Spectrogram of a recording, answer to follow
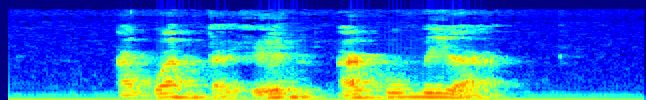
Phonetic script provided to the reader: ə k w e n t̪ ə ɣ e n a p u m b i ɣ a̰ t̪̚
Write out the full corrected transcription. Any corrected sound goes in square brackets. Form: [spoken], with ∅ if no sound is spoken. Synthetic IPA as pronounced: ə k w [a] n t̪ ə [ʒ] e n a [k] u m b i [ð] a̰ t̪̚

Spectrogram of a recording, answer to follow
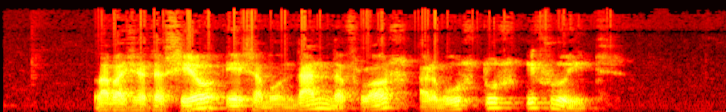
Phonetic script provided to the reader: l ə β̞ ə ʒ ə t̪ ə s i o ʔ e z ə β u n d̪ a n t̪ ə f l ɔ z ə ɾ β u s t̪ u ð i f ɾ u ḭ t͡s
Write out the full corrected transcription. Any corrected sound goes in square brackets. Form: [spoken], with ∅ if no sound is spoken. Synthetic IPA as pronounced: l ə β̞ ə ʒ ə t̪ ə s i o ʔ e z ə β u n d̪ a n [d̪] ə f l ɔ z ə ɾ β u s t̪ u [z] i f ɾ u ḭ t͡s

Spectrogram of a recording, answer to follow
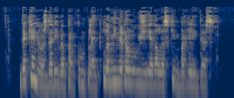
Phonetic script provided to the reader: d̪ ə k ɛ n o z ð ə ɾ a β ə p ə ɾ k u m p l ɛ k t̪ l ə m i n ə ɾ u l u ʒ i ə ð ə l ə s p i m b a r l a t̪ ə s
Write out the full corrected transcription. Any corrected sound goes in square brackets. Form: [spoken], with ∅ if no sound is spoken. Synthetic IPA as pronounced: d̪ ə k ɛ n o z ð ə ɾ [i] β ə p ə ɾ k u m p l ɛ [∅] t̪ l ə m i n ə ɾ u l u ʒ i ə ð ə l ə s [k] i m b [ə] r l [i] t̪ ə s

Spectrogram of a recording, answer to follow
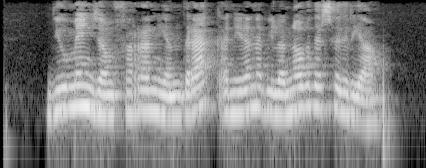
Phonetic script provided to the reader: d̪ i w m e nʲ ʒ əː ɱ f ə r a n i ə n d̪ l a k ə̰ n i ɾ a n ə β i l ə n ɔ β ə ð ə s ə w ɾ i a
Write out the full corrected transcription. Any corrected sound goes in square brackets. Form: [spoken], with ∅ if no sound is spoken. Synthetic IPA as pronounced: d̪ i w m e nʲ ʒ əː ɱ f ə r a n i ə n d̪ [ɾ] a k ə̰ n i ɾ a n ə β i l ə n ɔ β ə ð ə s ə [ɣ] ɾ i a

